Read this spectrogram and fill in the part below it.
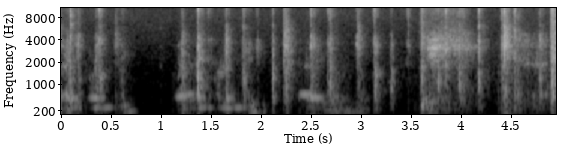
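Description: Keys clicking on a computer keyboard, with brief bursts of typing near the end, heard under a person speaking Bengali for most of the clip.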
